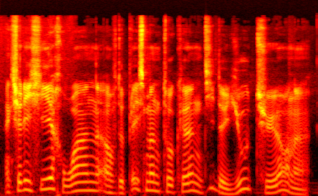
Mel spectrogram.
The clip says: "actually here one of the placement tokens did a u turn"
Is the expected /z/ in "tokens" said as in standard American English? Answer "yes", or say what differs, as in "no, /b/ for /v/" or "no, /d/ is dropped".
no, /z/ is dropped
